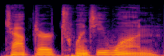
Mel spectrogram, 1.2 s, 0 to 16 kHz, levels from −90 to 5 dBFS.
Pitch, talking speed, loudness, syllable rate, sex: 100 Hz, 145 wpm, -18 LUFS, 5.3 syllables/s, male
